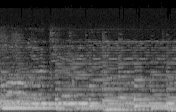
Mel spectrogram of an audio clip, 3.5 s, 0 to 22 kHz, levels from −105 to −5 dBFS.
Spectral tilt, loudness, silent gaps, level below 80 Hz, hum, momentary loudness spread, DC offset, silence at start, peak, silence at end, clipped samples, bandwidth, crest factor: -8.5 dB/octave; -36 LUFS; none; -72 dBFS; none; 5 LU; under 0.1%; 0 s; -24 dBFS; 0 s; under 0.1%; 8.2 kHz; 12 dB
